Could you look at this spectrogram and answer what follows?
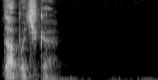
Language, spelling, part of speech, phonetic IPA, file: Russian, тапочка, noun, [ˈtapət͡ɕkə], Ru-тапочка.ogg
- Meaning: slipper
